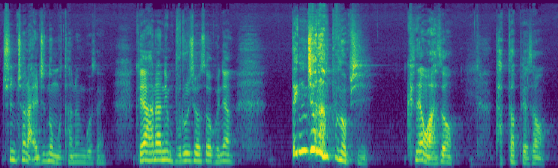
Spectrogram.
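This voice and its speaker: Animated male pastor preaching. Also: a little high, normal speed, breathy edge. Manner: swings between loud emphasis and hushed whispers; asks the congregation rhetorical questions. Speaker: pastor of a new church plant. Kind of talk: sermon.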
